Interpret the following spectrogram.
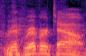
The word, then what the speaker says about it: Riverton: Rivertown. Rivertown. They misspelled it Riverton. Some people say it that way, but we know it's Rivertown.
